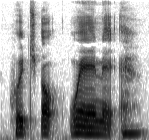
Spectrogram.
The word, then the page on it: which'o'weene': hupa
